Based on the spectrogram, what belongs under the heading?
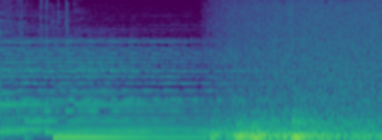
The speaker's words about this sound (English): The wind's picked up, starting to drizzle, and actually quite cold, isn't it? I feel like we have suddenly dropped in temperature quite drastically.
